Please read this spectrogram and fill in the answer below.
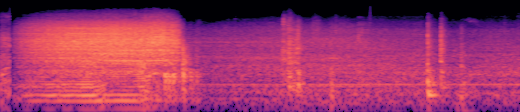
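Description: Cordless reciprocating saw cutting through PVC drain pipe. Its motor comes up to speed at once, runs loud for about two seconds and stops abruptly. After it, a quieter steady hum runs on, with a couple of light clicks.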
